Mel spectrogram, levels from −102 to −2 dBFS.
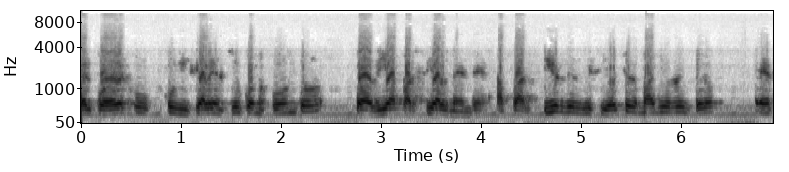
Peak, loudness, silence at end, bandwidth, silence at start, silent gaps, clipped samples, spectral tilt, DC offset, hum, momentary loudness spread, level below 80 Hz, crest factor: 0 dBFS; -18 LUFS; 0 s; 6.2 kHz; 0 s; none; under 0.1%; -6 dB/octave; under 0.1%; 50 Hz at -60 dBFS; 8 LU; -60 dBFS; 16 dB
